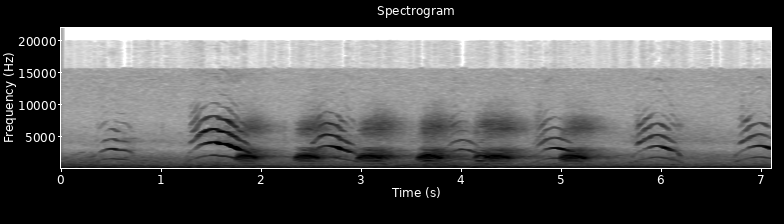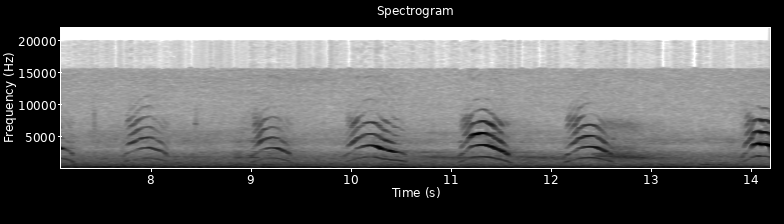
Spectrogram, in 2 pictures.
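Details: Steady series of high-pitched arched cat mews, about one per second, with harsher blurred calls mixed in during the first five seconds, over a continuous hum and background noise.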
